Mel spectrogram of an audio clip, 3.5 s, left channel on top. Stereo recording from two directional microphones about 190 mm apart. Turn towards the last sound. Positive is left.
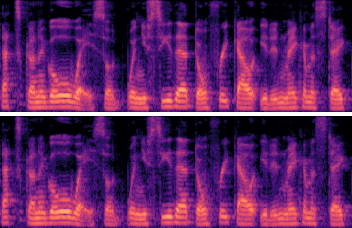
turn(degrees=25)  # may be behind; listen again after turning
